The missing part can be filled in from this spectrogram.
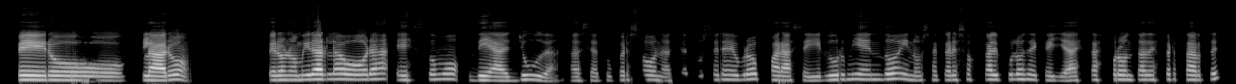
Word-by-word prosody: pero 200 -3 +4
claro, 200 +2 +6 0.8
pero 205 +1 +1
no 210 0 -1
mirar 230 +2 +7
la 240 0 +3
hora 235 +2 +2
es 210 -1 -7
como 240 0 -3
de 195 0 +1
ayuda 180 0 -2
hacia 180 0 -11
tu 185 +1 -19
persona, 205 -1 -8
hacia 210 +9 -19
tu 390 - -24
cerebro 225 - -3
para 195 -3 0
seguir 185 0 -8
durmiendo 230 +3 -1
y 240 - -3
no 195 -2 -8
sacar 210 0 -7
esos 215 +1 -11
cálculos 230 +1 -2
de 220 -3 -4
que 195 -2 -9
ya 180 +1 -3
estás 215 +3 -10
pronta 220 -1 -2
a - - -1
despertarte, 220 +3 -4
210 Hz, 155 wpm, -20 LUFS, 195-230 Hz, 0.8 s, mirar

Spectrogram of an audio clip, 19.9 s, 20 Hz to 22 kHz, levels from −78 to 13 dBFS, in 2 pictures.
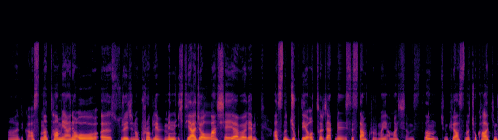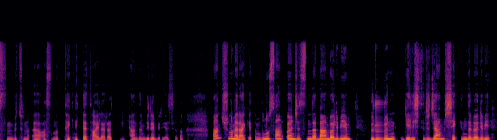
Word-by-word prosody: Harika 200 -3 -12
aslında, 195 +6 -2
tam, 210 -2 +1
yani, 185 +2 +1
o, 185 -2 +4
eee, 165 -2 +2
sürecin, 170 0 -2
o 155 - -6
problemin 170 +5 -1
ihtiyacı 180 -2 +5
olan 160 -1 +4
şeye 175 +6 +2
böyle 205 +5 +1 0.3
aslında 175 +2 -3
cuk 200 +3 -3
diye 185 -3 +4
oturacak 195 +10 -2
bir 255 -1 -4
sistem 195 -5 -1
kurmayı 145 -5 -9
amaçlamışsın. 140 - -6
Çünkü, 160 -1 -4
aslında, 215 +6 -1
çok 225 -4 -9
hâkimsin 165 -3 -1
bütün, 150 0 -13
eee, - - -11
aslında 150 0 -9
teknik 175 -1 -5
detaylara. 135 +4 -3
Çünkü - - -31
kendin 155 +1 -9
bire 155 -4 -3
bir 135 - -13
yaşadın. 220 - -18 0.6
Ben 350 +5 +1
şunu 320 -7 -2
merak 160 - +4
ettim. 175 +4 -8
Bunu 265 +6 +3
sen 295 -2 -1
öncesinde, 260 0 +2
ben 250 +1 +6
böyle 255 -1 +5
bir 255 -1 +3 0.4
ürün 240 +2 +3 0.2
geliştireceğim 235 +6 0
şeklinde 245 0 0
böyle 245 -1 +2
bir, 245 -1 -1
190 Hz, 150 wpm, -23 LUFS, 160-245 Hz, 0.6 s, ben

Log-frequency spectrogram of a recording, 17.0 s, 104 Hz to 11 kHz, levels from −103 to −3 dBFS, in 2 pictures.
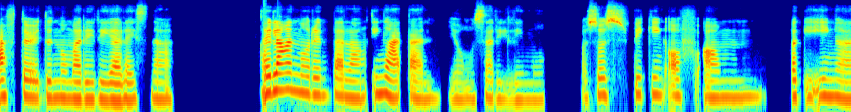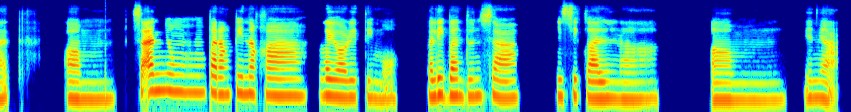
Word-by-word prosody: after 200 -1 +2
do'n 190 0 -2
mo 190 - -1
mare-realize 180 -1 0
na 180 0 -3 0.9
kailangan 260 +3 +9
mo 235 - 0
rin 215 -1 -1
palang 190 -1 -1
ingatan 190 -4 +2
‘yong 180 0 -8
sarili 180 -2 -5
mo. 175 0 -10 0.4
So, 195 +3 +1
speaking 220 +1 0
of, 205 - -2
um, 195 +1 -2 0.3
pag-iingat, 200 -1 -1 1.2
saan 255 +1 +8
‘yung 240 -1 -3
parang 220 -2 +4
pinaka-priority 205 -3 0
mo 180 0 -8 0.3
maliban 205 0 +2
do'n 205 0 -4
sa 195 -3 +1 0.4
pisikal 200 -2 0
na, 180 0 -4 0.8
um 175 0 -5 0.2
'yon 190 0 -5
nga, 180 - -1
195 Hz, 110 wpm, -25 LUFS, 180-210 Hz, 1.2 s, kailangan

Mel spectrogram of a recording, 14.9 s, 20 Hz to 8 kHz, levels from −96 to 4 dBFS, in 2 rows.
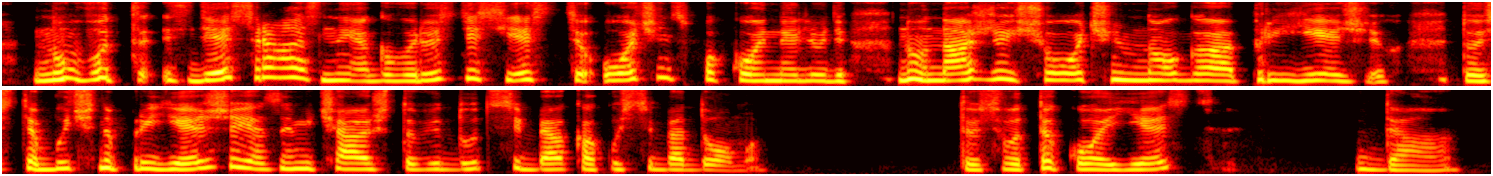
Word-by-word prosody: Ну 255 +7 +4
вот 285 +7 +1 0.2
здесь 240 +8 +3
разные, 315 -9 +2
я 205 - -2
говорю, 215 +3 0
здесь 285 -1 -4
есть 250 0 -1
очень 275 +9 +1
спокойные 230 -6 0
люди, 215 -1 -2 0.2
но 275 +4 +7
у - - +4
нас 230 +5 +4
же 275 +2 -1
еще 255 -1 -1
очень 250 +2 +2
много 230 -2 +2
приезжих. 220 -5 -1 0.3
То 210 - +1
есть 200 +3 -2
обычно 230 +4 +2
приезжие, 225 +6 +1
я 230 - +1
замечаю, 210 -1 +1
что 200 - -5
ведут 205 +3 -6
себя, 200 -4 0
как 200 0 -3
у - - -4
себя 195 -1 -3
дома. 175 -3 -8 0.9
То 190 - -3
есть 180 +3 -5
вот 190 -2 -2
такое 200 -5 0
есть 195 +6 -3 0.7
Да. 185 -3 -6
225 Hz, 155 wpm, -23 LUFS, 200-250 Hz, 0.9 s, но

